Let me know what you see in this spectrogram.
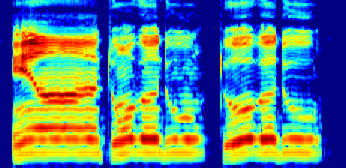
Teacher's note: Qalqala. The ba has to produce an echoing sound.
